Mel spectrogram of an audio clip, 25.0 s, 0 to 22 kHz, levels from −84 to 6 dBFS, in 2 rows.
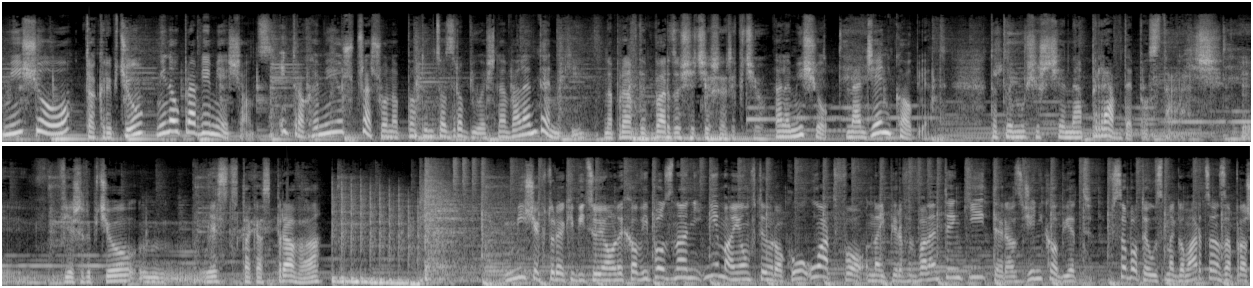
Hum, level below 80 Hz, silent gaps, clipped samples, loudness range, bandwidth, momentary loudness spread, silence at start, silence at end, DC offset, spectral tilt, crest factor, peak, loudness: none; -34 dBFS; none; under 0.1%; 3 LU; 15.5 kHz; 7 LU; 0 s; 0 s; under 0.1%; -4.5 dB/octave; 18 dB; 0 dBFS; -17 LUFS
